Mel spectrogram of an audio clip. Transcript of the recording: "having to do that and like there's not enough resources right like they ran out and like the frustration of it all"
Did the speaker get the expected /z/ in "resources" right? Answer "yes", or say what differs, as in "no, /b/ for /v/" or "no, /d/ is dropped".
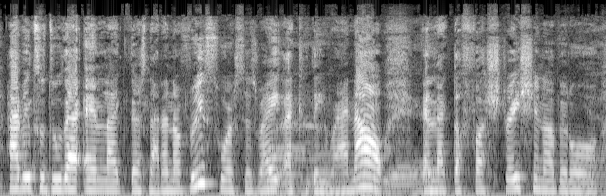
yes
